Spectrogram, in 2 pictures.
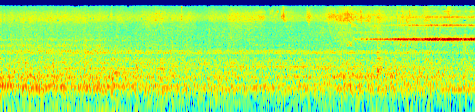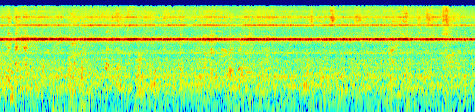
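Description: Cabin noise of a moving electric commuter train: a steady rumble of wheels and running gear. About seven seconds in, a high steady wheel squeal sets in and holds, the wheel flanges grinding on the rail as the train rounds a curve.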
